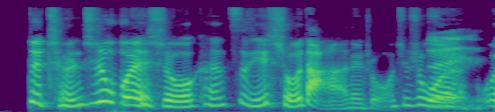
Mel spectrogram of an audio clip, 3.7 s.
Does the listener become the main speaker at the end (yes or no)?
no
